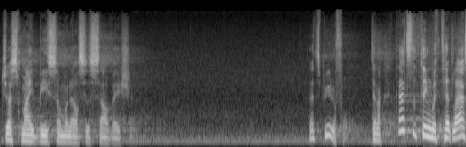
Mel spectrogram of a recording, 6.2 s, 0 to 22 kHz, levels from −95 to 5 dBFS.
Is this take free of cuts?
no; 1 cut; at 5.0 s

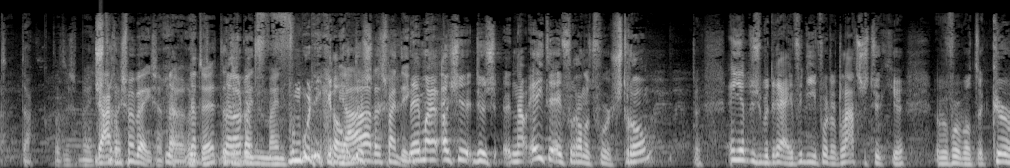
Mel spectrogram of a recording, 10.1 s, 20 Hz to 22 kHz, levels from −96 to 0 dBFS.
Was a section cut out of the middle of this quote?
yes; 2 cuts; at 1.0 s, 6.9 s

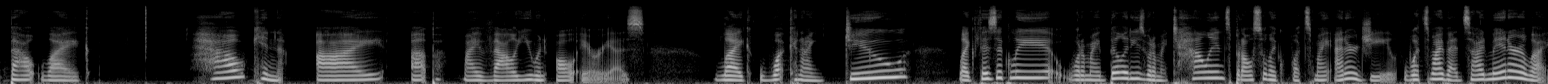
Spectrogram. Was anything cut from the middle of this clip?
yes; 1 cut; at 13.9 s

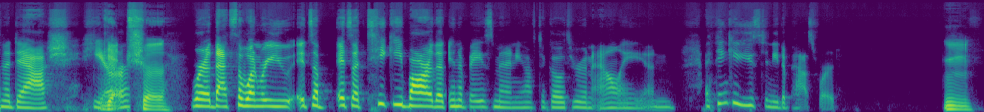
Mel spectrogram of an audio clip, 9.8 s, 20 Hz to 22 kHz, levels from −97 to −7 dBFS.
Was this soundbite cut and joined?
yes; 1 cut; at 4.5 s

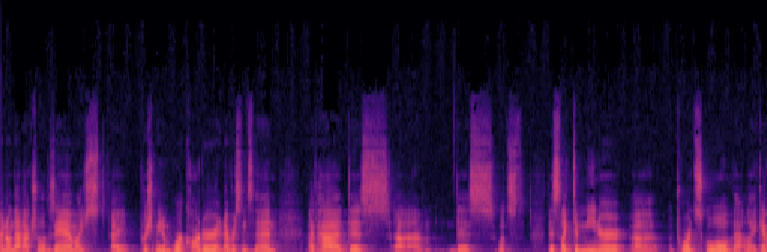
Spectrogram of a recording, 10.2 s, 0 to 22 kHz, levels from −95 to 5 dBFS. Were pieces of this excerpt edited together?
no; 0 cuts

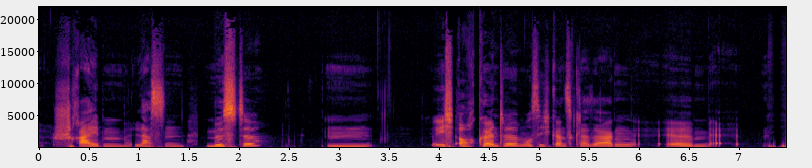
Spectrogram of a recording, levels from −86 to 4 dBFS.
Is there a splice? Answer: yes; 1 cut; at 1.6 s

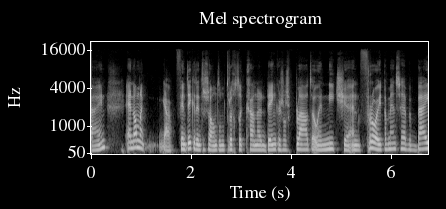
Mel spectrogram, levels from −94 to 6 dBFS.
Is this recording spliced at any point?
yes; 1 cut; at 5.9 s

